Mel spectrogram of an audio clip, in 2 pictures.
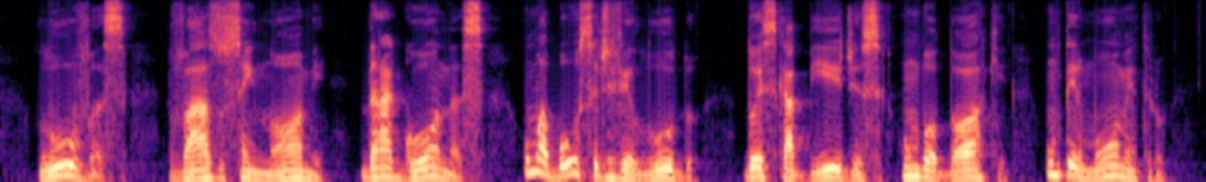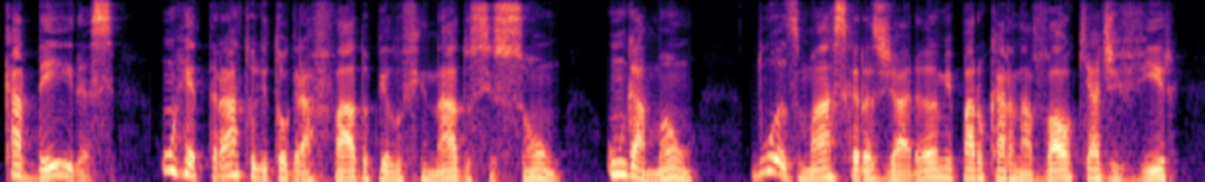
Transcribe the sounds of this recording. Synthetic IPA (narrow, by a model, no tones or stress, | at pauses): luvɐ̰s | vazʊsẽj̃nõmɪ | d̪ɾaɡõnɐ̰s | ũmɐbowsɐd͡ʒɪvelud̪ʊ | d̪ojskabid͡ʒɪsũbod̪ɔkʰɪ | ũt̪eɾmõmet̪ɾʊ | kad̪ejɾɐs | ũɦet̪ɾat̪ʊlit̪oɡɾa̰fad̪ʊpelʊfinad̪ʊsisõw̃ | ũɡamɐ̃w̃ | d̪uɐzmaskɐɾɐzd͡ʒɪaɾɐ̃mɪpaɾɐʊkaɾnavawkɪad͡ʒɪviɾ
